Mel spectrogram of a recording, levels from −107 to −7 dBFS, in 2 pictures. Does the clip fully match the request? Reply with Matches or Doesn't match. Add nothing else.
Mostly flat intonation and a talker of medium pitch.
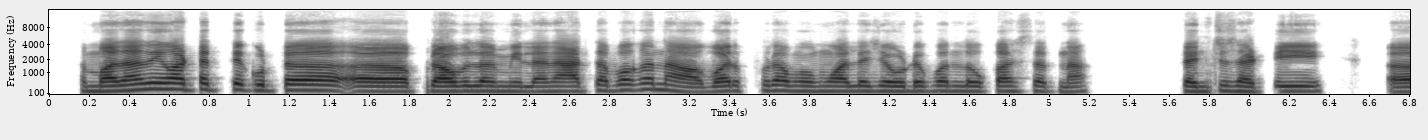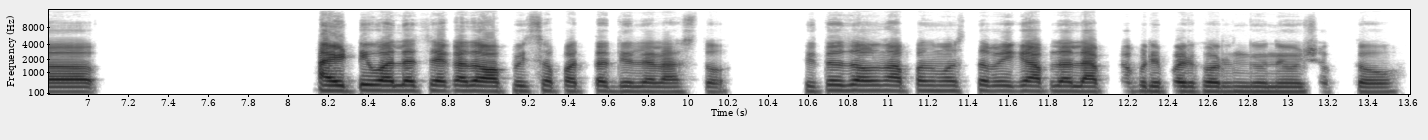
Matches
